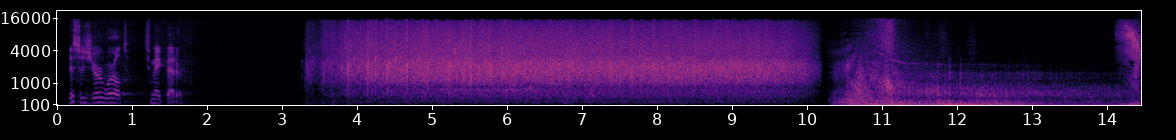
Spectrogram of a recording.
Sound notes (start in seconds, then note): 3.3 audience applauding; 10.3 spacecraft roaring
